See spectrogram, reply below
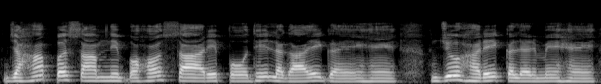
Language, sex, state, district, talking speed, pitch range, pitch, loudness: Hindi, male, Jharkhand, Ranchi, 140 wpm, 150-170 Hz, 160 Hz, -14 LUFS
